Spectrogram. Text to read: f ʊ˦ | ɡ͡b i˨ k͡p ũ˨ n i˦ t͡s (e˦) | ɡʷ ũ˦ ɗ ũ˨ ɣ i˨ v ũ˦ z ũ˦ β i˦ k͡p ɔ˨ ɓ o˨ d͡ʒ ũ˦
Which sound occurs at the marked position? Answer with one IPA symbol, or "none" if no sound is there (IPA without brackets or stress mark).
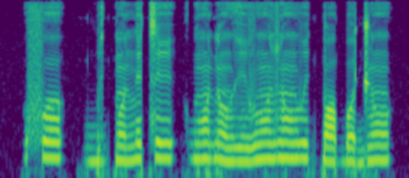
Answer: i˦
